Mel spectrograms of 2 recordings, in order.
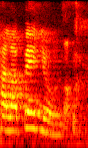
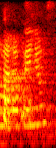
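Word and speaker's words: jalapeño: letters for instance in in spanish j is pronounced as a her instead of a gel right like like jalapenos remember jalapenos yeah so it's called g-a-j-g-m-yes and most people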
